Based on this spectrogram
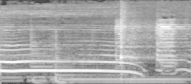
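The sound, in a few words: coyote howling in a cartoon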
